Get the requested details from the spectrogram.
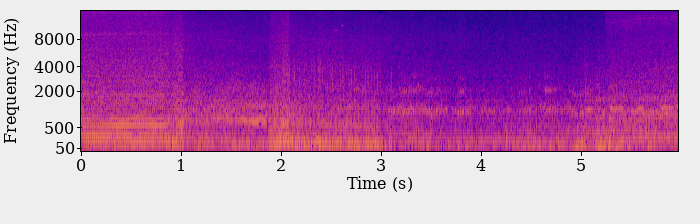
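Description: A racing car engine drops in pitch as the car brakes for a corner.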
